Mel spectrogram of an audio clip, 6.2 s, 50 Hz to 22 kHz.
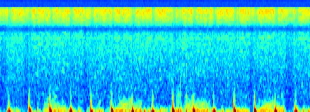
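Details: Own heartbeat beating really fast and hard, strong regular forceful thumping at about 145 beats a minute: tachycardia.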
